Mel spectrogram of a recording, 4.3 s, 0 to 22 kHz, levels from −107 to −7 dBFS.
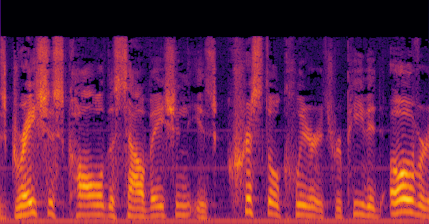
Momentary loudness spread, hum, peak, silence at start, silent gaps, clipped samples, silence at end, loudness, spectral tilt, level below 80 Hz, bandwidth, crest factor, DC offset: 13 LU; none; -12 dBFS; 0 s; none; under 0.1%; 0 s; -32 LUFS; -3.5 dB/octave; -54 dBFS; 11.5 kHz; 20 dB; under 0.1%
